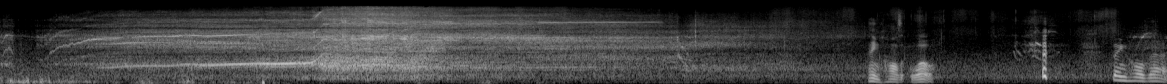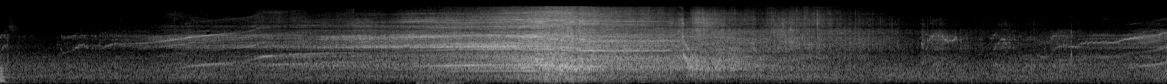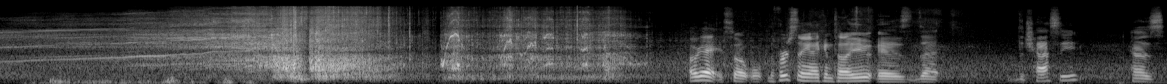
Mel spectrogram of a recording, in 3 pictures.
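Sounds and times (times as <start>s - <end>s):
electric motor whining: 0.0s - 8.6s, 11.2s - 30.0s.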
